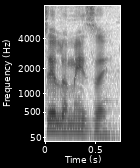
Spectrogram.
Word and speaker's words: Illumise: Oh my god, it's Illumise. Let the universe erupt with controversy over how this thing's pronounced, but according to Shaka Conroy, the official pronunciation is Illumise, and I never particularly...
